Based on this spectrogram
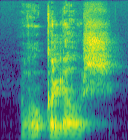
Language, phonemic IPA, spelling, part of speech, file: Dutch, /ˈru.kəˌloːs/, roekeloos, adjective, Nl-roekeloos.ogg
- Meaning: reckless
